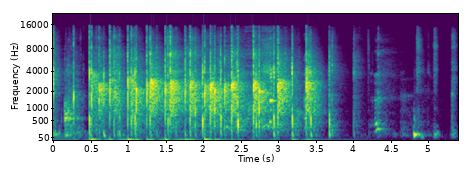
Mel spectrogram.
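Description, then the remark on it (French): A studio audience bursts into applause for performers after a song, dense rapid clapping at full volume for several seconds, then thinning into a few scattered, sharper claps as it dies away. “Et on peut vous applaudir.”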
